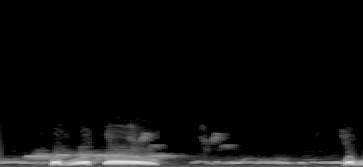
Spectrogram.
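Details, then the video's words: Spotted dove call, male and female birds, used to stimulate training doves. A clipped note, a hoot and a long low coo, then gentle continuous murmuring and the start of another phrase. "Tiếng chim cu gáy THÚC GÙ Gáy Gọi, nhiều bài vở(tiếng chim cu gáy kích bổi hiệu quả)"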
